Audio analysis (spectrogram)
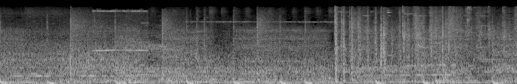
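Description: Rapid bursts of gunfire from an enemy soldier in a first-person shooter game, dense and continuous with sharp cracks throughout, loud and close over a busy battlefield din.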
